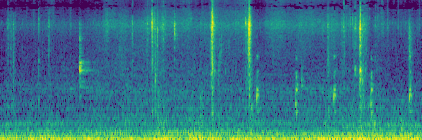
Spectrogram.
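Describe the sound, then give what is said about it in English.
A car's engine hums low and steady as the vehicle rolls slowly into a Barnes & Noble parking lot, with a few faint, scattered clicks and taps over the continuous rumble. No one speaks. “Honestly, what I'm gonna do is I'm gonna tell y'all I'm getting to the parking lot right now. here at Barnes & Noble.”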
